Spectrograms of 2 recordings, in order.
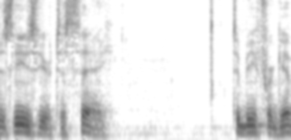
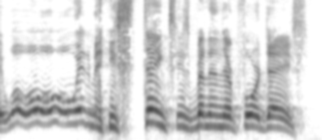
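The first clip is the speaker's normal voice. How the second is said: much higher, protesting bystanders; hammed-up horrified mourners; mock alarmed crowd; 8 semitones higher than usual. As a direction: throw up your hands, pitch jumping up. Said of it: "And they say".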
